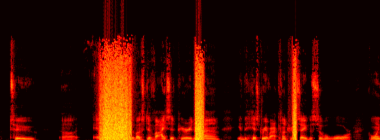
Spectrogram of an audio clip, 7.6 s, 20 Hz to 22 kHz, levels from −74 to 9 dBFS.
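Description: Speech, with three wireless microphone noise hits at 1.83 to 2.81 s, 3.85 to 4.13 s and 5.74 to 6.05 s. Each is a burst of static as the radio signal fades.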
